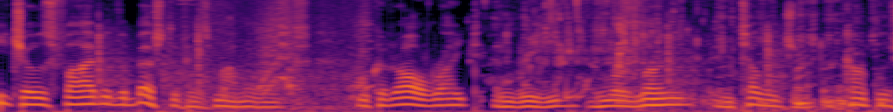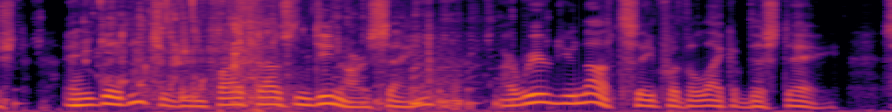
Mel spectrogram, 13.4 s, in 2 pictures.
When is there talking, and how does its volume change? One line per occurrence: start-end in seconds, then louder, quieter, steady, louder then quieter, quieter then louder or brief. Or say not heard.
0.0-13.3 steady.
